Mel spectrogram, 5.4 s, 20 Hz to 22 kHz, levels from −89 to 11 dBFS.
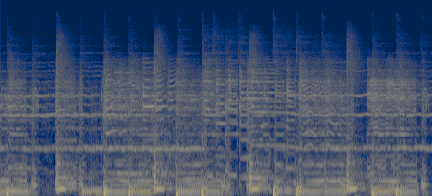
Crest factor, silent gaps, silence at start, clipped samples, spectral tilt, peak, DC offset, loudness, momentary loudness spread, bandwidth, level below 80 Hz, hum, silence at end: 18 dB; none; 0 s; under 0.1%; -5.5 dB/octave; -10 dBFS; under 0.1%; -29 LUFS; 4 LU; 13.5 kHz; -36 dBFS; none; 0 s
